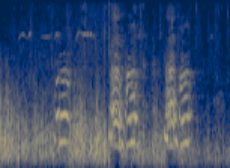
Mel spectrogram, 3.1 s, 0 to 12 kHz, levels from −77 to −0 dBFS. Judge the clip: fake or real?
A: real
